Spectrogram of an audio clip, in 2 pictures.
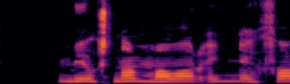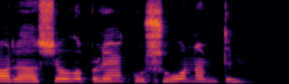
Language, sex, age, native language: Icelandic, male, 13, Icelandic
